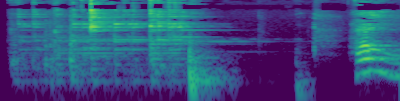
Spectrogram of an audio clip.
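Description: Several copper mugs clinking and clattering together as they are handled, with the loudest knock about a second in and one soft knock shortly after. A woman says "Hello" at the end.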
